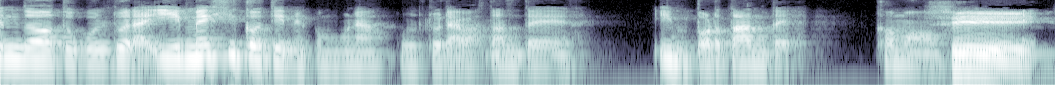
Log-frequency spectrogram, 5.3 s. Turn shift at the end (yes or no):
yes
